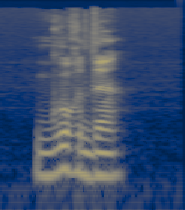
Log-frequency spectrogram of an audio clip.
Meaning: club, bat
- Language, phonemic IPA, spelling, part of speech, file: French, /ɡuʁ.dɛ̃/, gourdin, noun, Fr-gourdin.ogg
